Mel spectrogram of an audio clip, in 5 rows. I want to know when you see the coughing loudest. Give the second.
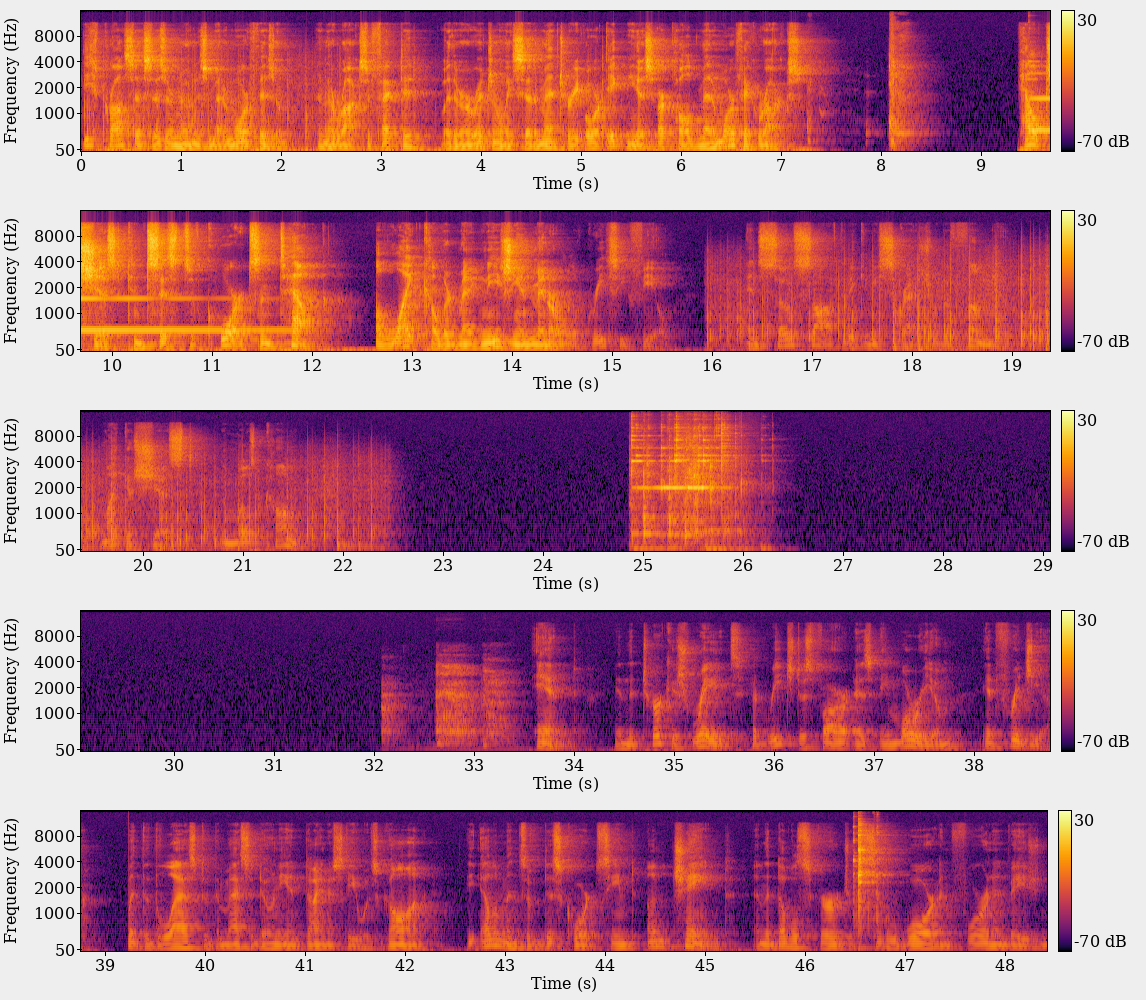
8 s.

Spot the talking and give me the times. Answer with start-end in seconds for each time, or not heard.
0.0-7.3, 9.3-21.6, 33.6-48.3.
